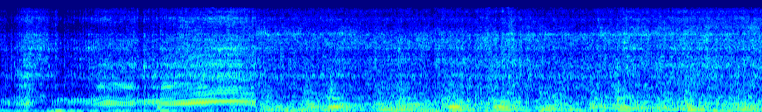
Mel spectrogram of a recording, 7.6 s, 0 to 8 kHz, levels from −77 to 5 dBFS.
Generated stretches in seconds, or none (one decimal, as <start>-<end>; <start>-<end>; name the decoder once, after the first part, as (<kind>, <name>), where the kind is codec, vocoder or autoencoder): 4.6-7.6 (vocoder, Vocos)

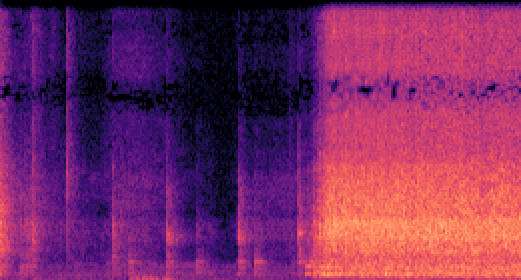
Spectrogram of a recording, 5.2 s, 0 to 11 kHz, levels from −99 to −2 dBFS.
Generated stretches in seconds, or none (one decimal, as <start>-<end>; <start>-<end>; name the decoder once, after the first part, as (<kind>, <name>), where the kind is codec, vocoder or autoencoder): 3.2-4.0 (vocoder, Vocos)

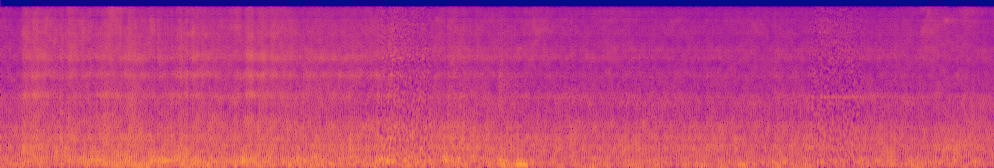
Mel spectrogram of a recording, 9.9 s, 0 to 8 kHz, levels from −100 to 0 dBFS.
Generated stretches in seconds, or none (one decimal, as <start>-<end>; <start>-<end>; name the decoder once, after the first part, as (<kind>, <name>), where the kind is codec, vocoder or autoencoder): 0.0-3.8 (vocoder, Vocos); 4.3-8.1; 8.6-9.9

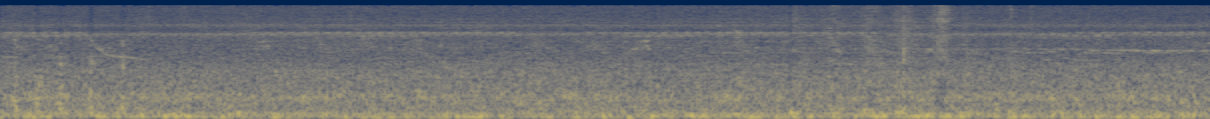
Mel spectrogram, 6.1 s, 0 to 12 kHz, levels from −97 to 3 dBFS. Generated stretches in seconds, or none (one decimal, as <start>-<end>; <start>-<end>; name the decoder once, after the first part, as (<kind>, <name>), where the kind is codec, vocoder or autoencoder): 1.5-4.8 (vocoder, Vocos)

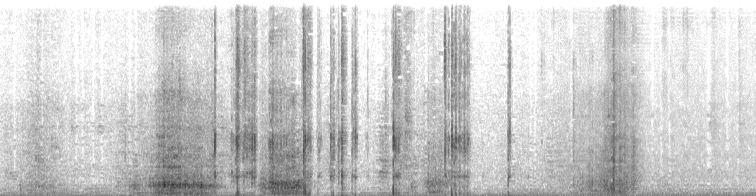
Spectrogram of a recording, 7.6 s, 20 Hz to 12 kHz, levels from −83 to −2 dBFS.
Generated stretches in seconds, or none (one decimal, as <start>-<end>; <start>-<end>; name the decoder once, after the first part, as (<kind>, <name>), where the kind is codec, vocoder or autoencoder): 5.6-7.6 (vocoder, Vocos)

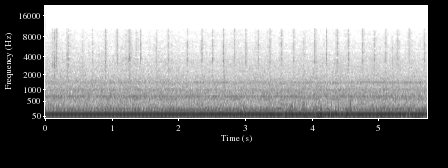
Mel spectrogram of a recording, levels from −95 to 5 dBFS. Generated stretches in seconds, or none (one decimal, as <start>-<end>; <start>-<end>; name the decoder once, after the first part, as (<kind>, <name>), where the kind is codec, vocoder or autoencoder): 2.2-3.9 (vocoder, Vocos); 4.7-5.7

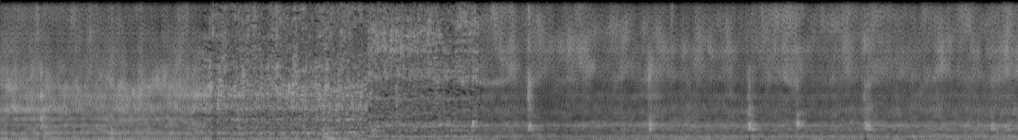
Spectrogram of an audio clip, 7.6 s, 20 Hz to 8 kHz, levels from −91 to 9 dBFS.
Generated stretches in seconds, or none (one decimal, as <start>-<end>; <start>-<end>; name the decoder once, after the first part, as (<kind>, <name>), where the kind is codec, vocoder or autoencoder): 0.0-1.5 (vocoder, Vocos); 3.6-7.6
